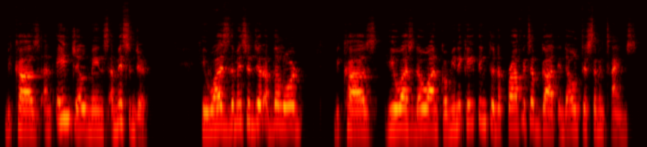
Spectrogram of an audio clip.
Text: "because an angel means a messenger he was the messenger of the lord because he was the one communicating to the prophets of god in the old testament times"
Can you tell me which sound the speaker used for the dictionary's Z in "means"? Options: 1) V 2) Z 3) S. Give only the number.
3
